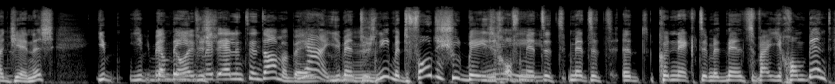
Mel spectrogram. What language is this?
Dutch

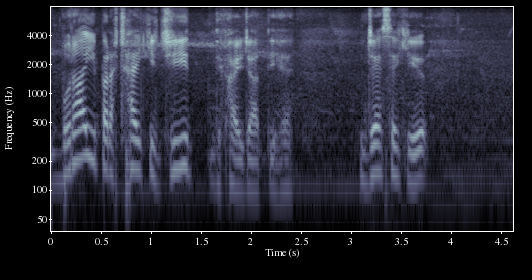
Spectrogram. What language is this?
Urdu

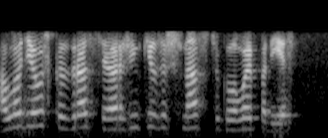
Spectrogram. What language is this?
Russian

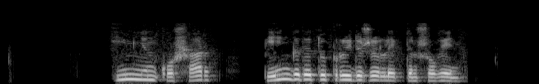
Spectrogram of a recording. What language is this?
Mari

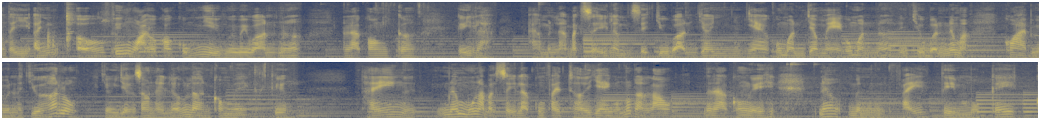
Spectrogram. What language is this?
Vietnamese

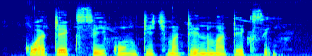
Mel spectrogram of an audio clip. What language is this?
Luo (Kenya and Tanzania)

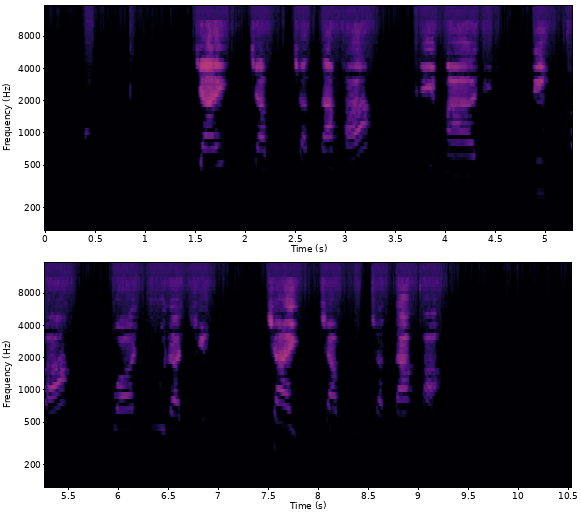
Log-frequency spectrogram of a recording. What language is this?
Yauyos Quechua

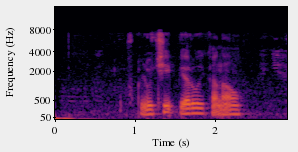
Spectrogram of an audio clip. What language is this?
Russian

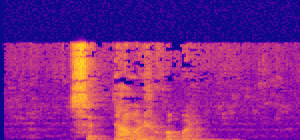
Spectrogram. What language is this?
Kabardian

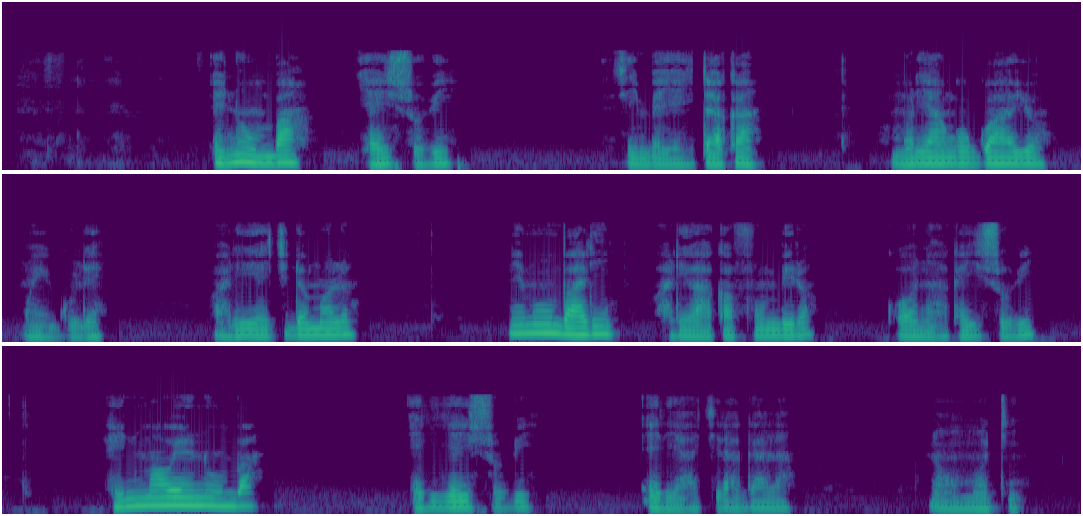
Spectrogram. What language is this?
Soga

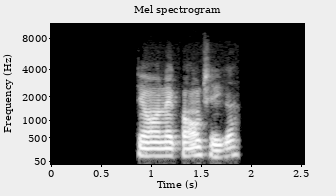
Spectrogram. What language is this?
Tepeuxila Cuicatec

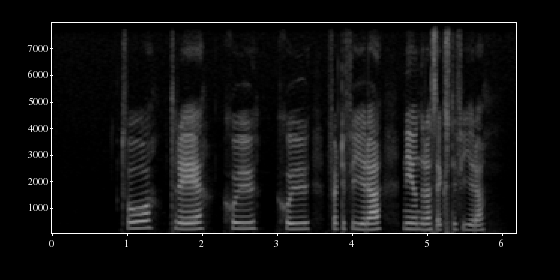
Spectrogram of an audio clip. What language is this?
Swedish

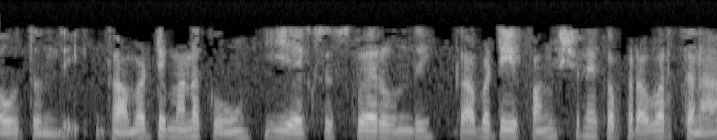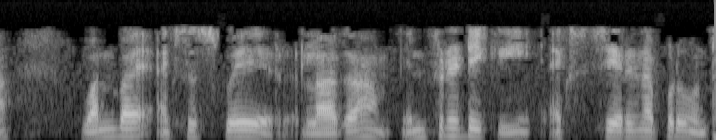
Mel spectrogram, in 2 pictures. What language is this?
Telugu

